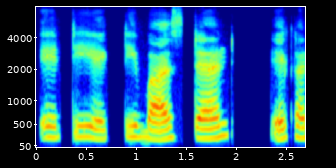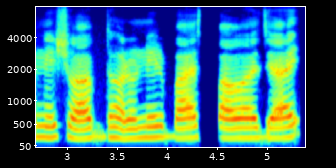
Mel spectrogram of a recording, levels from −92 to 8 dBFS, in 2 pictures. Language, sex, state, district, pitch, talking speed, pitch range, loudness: Bengali, female, West Bengal, Dakshin Dinajpur, 215 Hz, 110 wpm, 205-225 Hz, -18 LUFS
